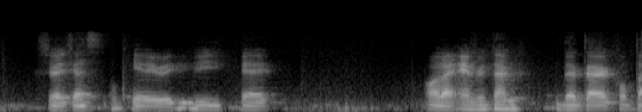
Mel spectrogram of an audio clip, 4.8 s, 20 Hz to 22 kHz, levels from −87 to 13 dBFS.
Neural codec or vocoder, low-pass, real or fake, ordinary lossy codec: codec, 16 kHz, 0.5 kbps, X-Codec, HuBERT features, trained on general audio; none; fake; none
